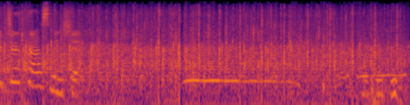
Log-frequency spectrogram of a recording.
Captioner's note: audience applauds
